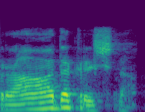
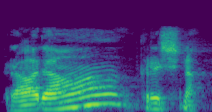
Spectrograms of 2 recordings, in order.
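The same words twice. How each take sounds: First: The first name ends in a short vowel. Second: The first name ends in a long vowel. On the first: The speaker calls it wrong. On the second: The speaker calls it right. "the females are described using long syllable"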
